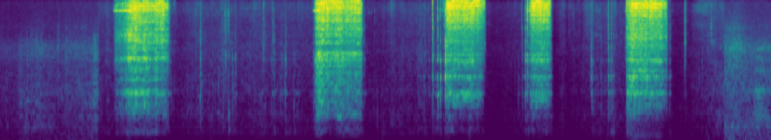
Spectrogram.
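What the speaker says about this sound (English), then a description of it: "And then I'll put the step bit in." A step drill bit bores holes in a metal bracket, producing five loud, harsh grinding bursts of about half a second to a second each, separated by quiet gaps.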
